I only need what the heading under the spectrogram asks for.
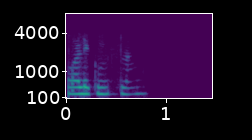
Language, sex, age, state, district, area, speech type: Kashmiri, female, 30-45, Jammu and Kashmir, Anantnag, rural, conversation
